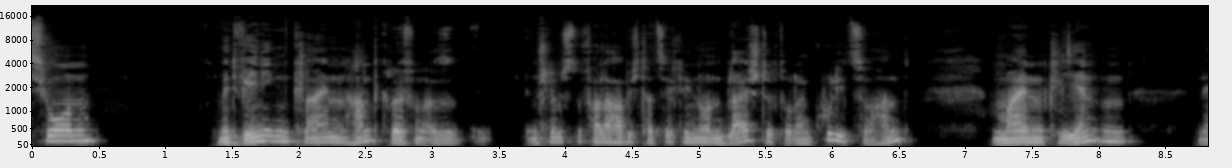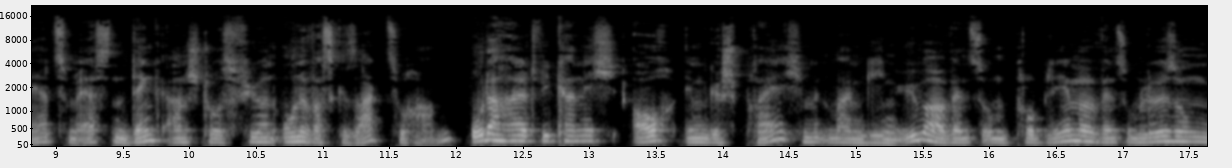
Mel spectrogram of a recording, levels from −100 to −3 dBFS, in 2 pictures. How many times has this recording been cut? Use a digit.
1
